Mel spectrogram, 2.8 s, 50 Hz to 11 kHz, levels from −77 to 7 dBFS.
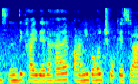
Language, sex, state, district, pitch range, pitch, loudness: Hindi, female, Bihar, Vaishali, 205-220 Hz, 210 Hz, -13 LUFS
